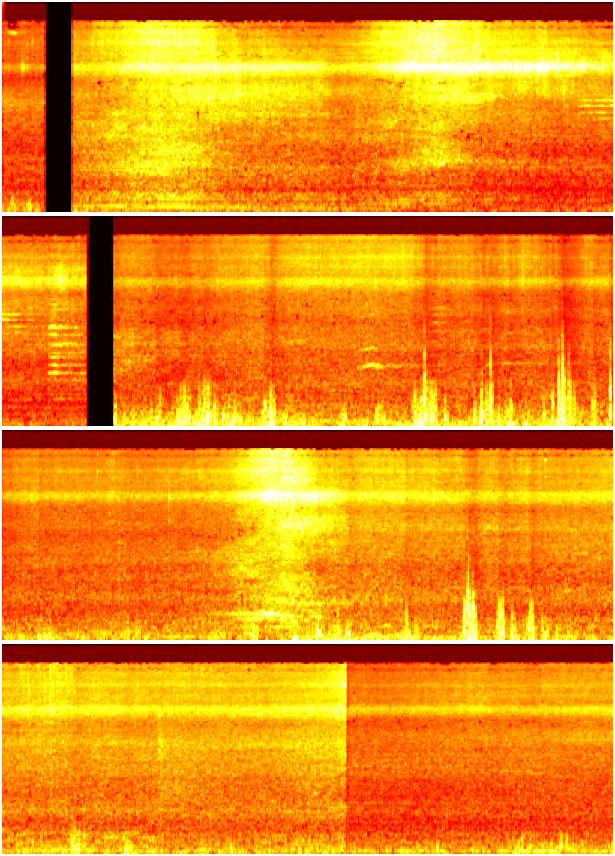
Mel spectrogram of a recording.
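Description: Road traffic heard from a moving car, with steady engine and road noise and vehicles passing, broken by two brief cuts to silence. After the second cut, about nine seconds in, strong low wind buffeting hits the microphone, and a vehicle swells past near twenty seconds.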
